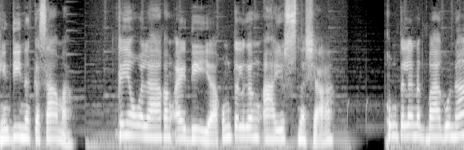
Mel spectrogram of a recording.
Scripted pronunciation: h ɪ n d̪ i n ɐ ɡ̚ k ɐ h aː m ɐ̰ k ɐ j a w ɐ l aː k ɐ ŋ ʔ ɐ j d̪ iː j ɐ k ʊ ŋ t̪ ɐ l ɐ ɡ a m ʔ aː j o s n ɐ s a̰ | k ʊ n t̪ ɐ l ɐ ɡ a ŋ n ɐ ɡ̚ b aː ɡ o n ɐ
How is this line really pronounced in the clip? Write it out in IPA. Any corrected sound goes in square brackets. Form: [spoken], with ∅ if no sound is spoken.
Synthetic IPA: h ɪ n d̪ i n ɐ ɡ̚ k ɐ [s] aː m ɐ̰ k ɐ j a w ɐ l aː k ɐ ŋ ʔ ɐ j d̪ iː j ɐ k ʊ ŋ t̪ ɐ l ɐ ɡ a [ŋ] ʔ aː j o s n ɐ [ʃ] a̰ | k ʊ [ŋ] t̪ ɐ l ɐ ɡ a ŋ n ɐ ɡ̚ b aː ɡ o n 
